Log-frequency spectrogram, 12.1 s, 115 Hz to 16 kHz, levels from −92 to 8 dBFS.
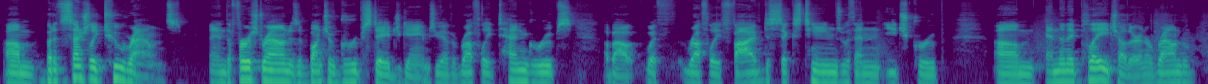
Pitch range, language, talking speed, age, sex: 105-125 Hz, English, 210 wpm, 10-29, male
